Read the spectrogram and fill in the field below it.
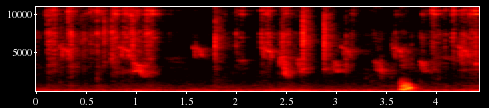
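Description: Hummingbirds and finches flutter their wings with a soft, steady rustle, joined by scattered high chirps and one louder, sharper call near the end, all fairly close.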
